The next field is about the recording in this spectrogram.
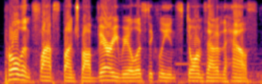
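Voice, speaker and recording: Male narrator, bright forceful voice, scripted first-person horror tale, average pitch, music behind. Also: steady tone, fairly quick, rough recording.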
